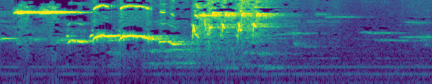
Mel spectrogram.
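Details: Unique shooting-style song of a brown-chested jungle flycatcher: a high thin whistle, then a wavering slurred whistle falling slightly, followed by a dense scratchy buzz and fading faint notes.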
